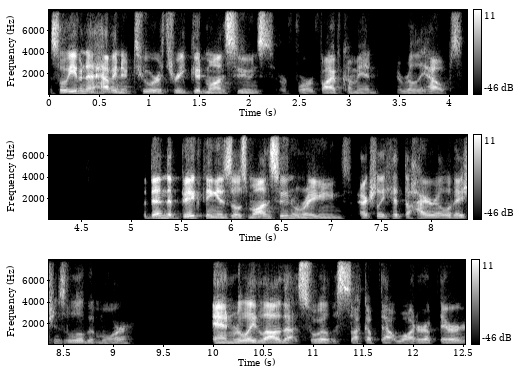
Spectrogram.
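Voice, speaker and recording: A man's medium-pitched voice moves at a fairly quick pace with ordinary pitch variation. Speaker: water district manager. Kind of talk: presentation to city council. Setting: council meeting. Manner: fast.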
